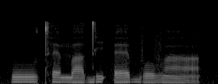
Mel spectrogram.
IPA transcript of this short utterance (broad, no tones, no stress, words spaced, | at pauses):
uːtʰɛ mad̪i ʔɛ bo βã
